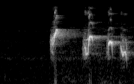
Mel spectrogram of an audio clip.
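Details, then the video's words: Decoy red-eyed bulbul challenging wild birds: a bright rising note sliding into a short bubbly, warbling phrase of three linked notes. "เสียงนกดอกแตงEp.110Birds sounds #นกต่อเจ้าขุนศึก สับริกใส่นกป่า Suara pikat merbah lekir"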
